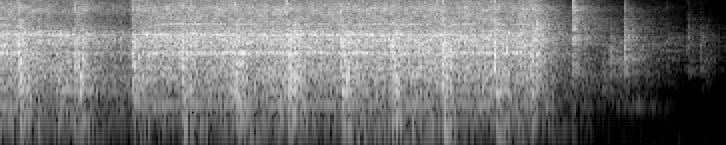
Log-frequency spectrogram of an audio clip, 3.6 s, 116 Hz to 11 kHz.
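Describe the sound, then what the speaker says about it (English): A spindle from a 1989 John Deere 316 tractor's mower deck is hammered against the ground: a quick series of sharp metallic knocks over a rattling clatter, loud and close, fading out at the end. "go ahead and hammer this on the ground."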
